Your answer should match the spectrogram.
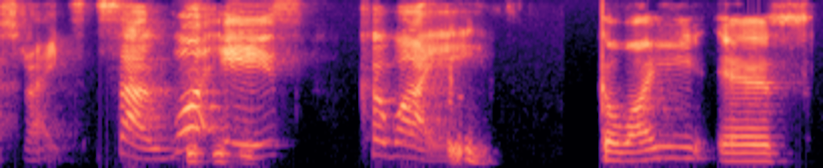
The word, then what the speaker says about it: kawaii: it kawaii or kawaii kawaii kawaii like hawaii yes like hawaii there we go i'm glad we got that straight so what is kawaii kawaii is like um it's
